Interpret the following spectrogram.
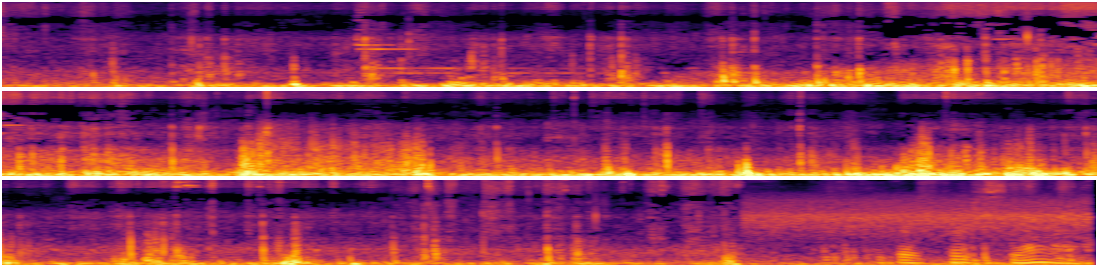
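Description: Footsteps and movement through fresh snow: irregular crunching and rustling, loudest about ten seconds in.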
